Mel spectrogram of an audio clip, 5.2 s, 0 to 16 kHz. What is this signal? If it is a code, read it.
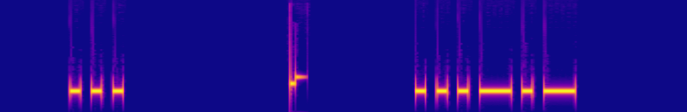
Morse code, heard as a keyed tone, about 15 wpm, 700 Hz. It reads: S <SK>
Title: Single Character (Letter:Number:Punctuation:Prosign) 15wpm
